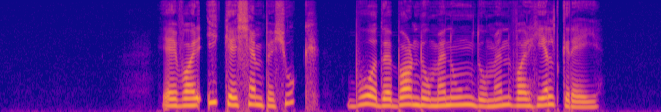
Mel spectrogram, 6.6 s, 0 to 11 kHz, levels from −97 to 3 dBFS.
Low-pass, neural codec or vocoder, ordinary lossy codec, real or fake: none; none; none; real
